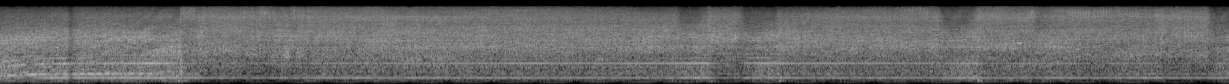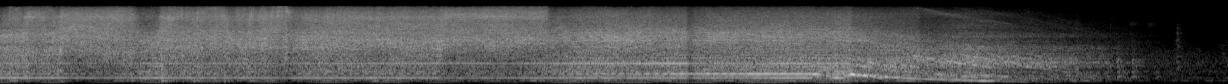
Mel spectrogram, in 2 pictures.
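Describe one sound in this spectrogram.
A vacuum cleaner roars steadily, then winds down with a falling whine.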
